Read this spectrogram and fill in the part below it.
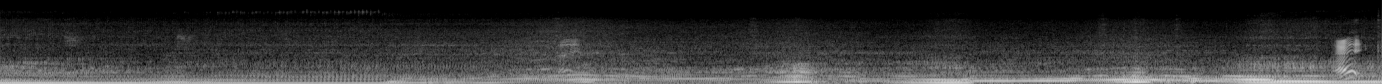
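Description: A 2017 Camaro RS with welded J pipes in its exhaust starts up and idles in a low rumble, then revs in several rising and falling bursts close by, with someone speaking briefly over it.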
